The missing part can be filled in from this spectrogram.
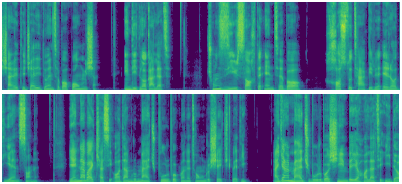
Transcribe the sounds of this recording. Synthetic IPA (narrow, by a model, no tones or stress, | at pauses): ʃæɾɒːjet̪ʰe̞d͡ʒæd̪iːd̪oe̞nt̪ʰe̞bɒːɣbɒːunmiːʃæn | ind̪iːd̪̚ɡɒːɢælæ̰t̪ʰe̥ | t͡ʃʰo̞nziːɾsɒːxt̪ʰe̞ʔe̞nt̪ʰe̞bɒː | xɒːst̪ot̪ʰæɣjiːɾeʔeɾɒːd̪ijeensɒ̰ːnḛ | jæniːnæbɒːjæd̪̥̚cʰæsḭːʔɒːd̪æmromæd͡ʒbuːɾbokʰo̞net̪ʰɒːunroʃe̞cʰlbe̞̰d̪ḭːm | ʔæɟæɾmæd͡ʒbuːɾbɒːʃiːmbe̞jehɒːlæt̪ʰeʔiːd̪e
